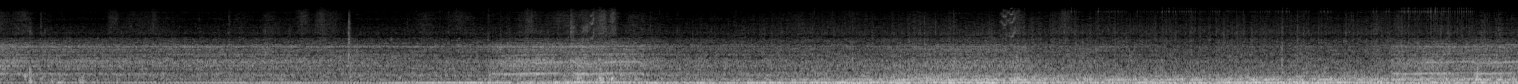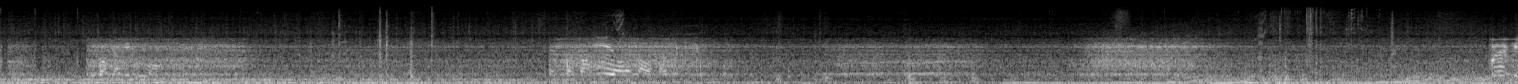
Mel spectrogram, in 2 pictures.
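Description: CB radio receiver audio: faint, garbled, narrow-band voices and hiss that come and go in short patches, over the steady low rumble of a vehicle's engine and road noise.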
